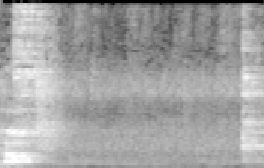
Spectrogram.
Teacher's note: और पार्श्विक व्यंजन वो व्यंजन होते हैं जो जिह्वा के दांत और तालु पे लगने से अगल बगल से जो वायु होती है वो निकल जाती है, उसे पार्श्विक व्यंजन कहते हैं।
